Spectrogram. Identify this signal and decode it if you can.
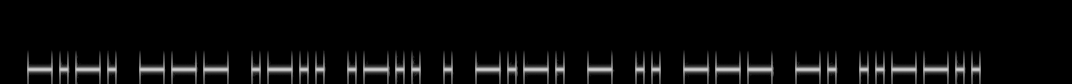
Morse code, heard as a keyed tone, about 15 wpm, 700 Hz. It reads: COLLECTION?
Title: Sentences from Top 1200 Words 15wpm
